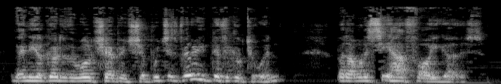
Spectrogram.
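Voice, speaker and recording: Music plays in the background as a man talks at a very fast pace. His pitch is high, with ordinary variation. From South Africa. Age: 60s. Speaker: father of an Olympic champion. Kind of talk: interview. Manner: animated; halting.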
